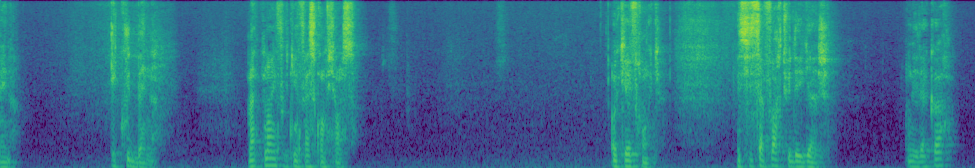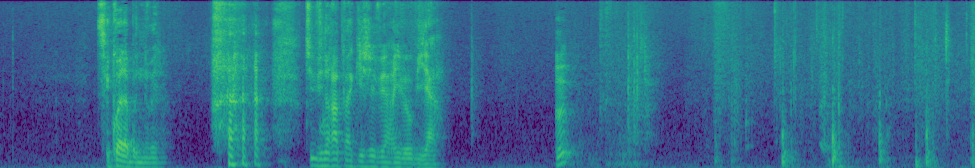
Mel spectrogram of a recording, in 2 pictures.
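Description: Another man answers in a low voice.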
